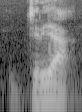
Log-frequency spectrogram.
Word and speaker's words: Jeria: Mais la vraie prononciation, c'est Jeria.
